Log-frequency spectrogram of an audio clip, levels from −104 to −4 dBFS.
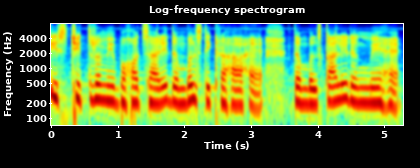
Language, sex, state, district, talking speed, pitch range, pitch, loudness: Hindi, female, Assam, Kamrup Metropolitan, 160 wpm, 195-225 Hz, 210 Hz, -14 LUFS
